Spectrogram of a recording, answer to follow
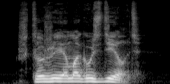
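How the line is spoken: Stunned exclamation. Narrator (Russian): ошарашенно воскликнул Сират

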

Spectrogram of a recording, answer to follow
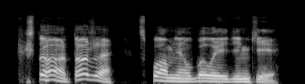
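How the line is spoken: Loud laughter. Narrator (Russian): По обыкновению громко расхохотался Антон

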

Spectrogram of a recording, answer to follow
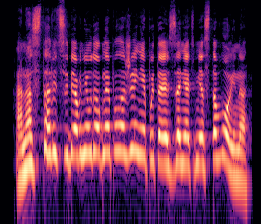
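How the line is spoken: Woman shouting. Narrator (Russian): крикнула одна женщина

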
